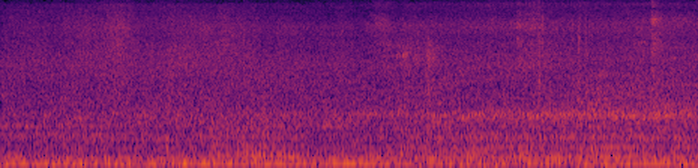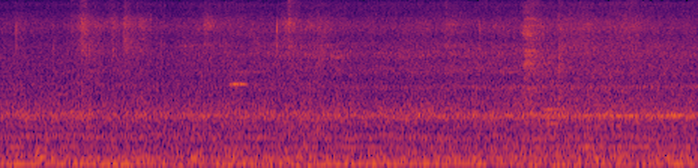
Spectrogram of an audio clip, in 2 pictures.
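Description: Steady low rumble of a Taiwan Railways local electric train, with a faint steady tone above it that grows clearer in the second half, and a few faint clicks.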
